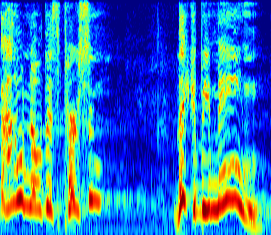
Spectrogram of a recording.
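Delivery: very high, hammed-up tearful outburst; mock crying. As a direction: squeal through pretend happy tears, building to a wail. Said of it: "I'm crying".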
